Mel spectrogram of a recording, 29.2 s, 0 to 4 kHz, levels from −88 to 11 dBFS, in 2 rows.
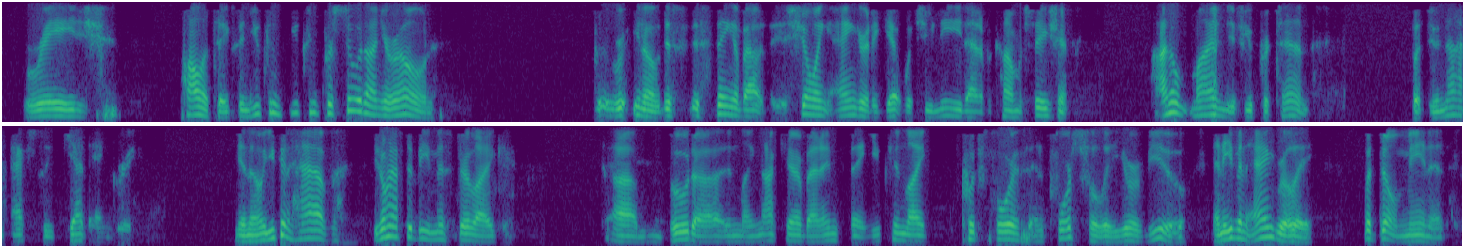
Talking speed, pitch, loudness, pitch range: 160 wpm, 125 Hz, -26 LUFS, 110-150 Hz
